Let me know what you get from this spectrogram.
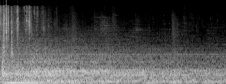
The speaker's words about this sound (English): And it's just this just sound of all the keys being hit at once and pieces going flying everywhere as you shield your face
